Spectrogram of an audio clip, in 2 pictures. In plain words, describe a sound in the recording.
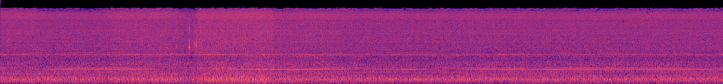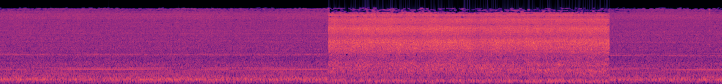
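A jet engine hums with a low, steady drone.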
